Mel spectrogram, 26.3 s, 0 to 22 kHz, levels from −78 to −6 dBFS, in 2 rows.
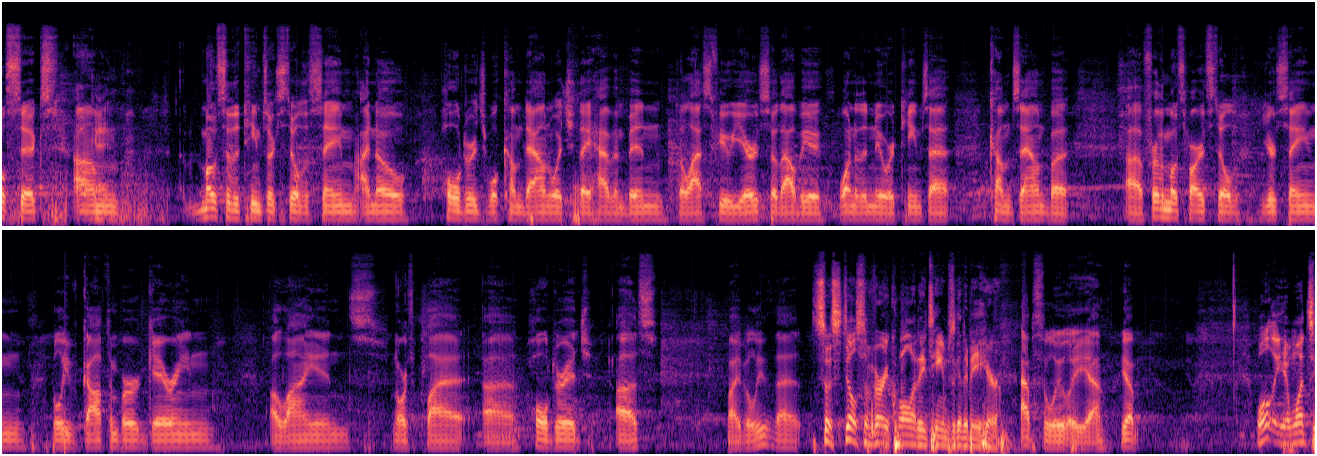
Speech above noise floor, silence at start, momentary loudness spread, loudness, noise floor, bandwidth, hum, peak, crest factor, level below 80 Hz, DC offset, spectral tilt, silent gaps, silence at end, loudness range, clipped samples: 25 dB; 0 s; 13 LU; -23 LUFS; -47 dBFS; 15.5 kHz; none; -2 dBFS; 20 dB; -44 dBFS; under 0.1%; -4 dB/octave; none; 0 s; 5 LU; under 0.1%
